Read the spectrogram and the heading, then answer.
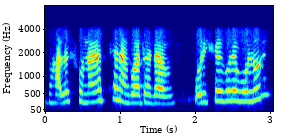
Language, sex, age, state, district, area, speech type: Bengali, female, 30-45, West Bengal, Uttar Dinajpur, urban, conversation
